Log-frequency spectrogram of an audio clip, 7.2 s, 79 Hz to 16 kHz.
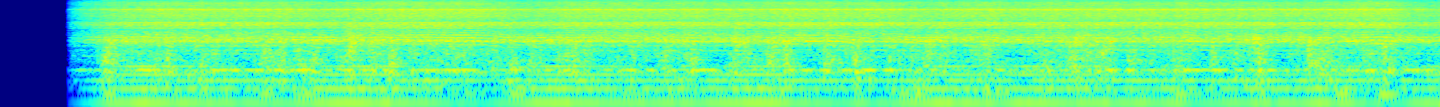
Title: HOOVER Dynamic Next Advance WDXAC6852B Starting a wash Noisy AGAIN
